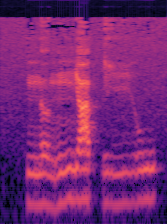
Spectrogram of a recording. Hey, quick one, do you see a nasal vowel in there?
no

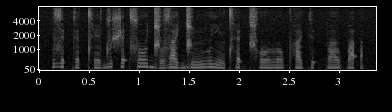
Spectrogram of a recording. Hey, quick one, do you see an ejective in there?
no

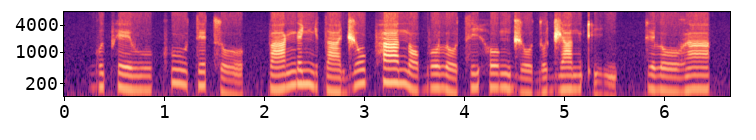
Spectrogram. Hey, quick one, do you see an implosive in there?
no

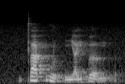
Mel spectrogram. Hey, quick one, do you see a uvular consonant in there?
no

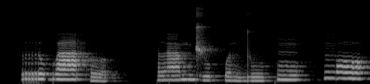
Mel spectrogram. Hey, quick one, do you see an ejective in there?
no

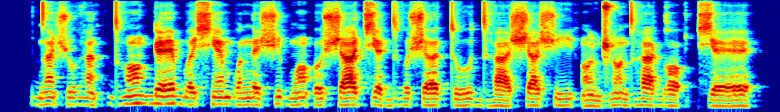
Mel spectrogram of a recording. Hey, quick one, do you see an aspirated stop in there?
no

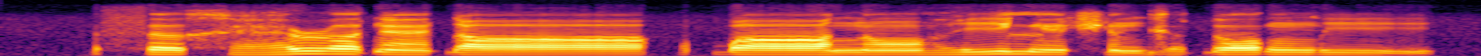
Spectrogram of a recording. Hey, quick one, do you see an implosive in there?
yes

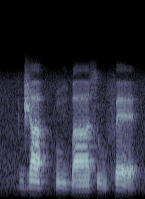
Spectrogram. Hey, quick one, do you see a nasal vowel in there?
yes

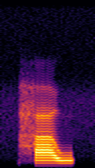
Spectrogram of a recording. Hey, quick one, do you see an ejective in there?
no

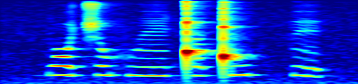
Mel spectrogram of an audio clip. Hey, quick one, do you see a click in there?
yes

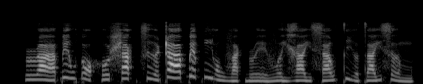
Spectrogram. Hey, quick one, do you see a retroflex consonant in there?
yes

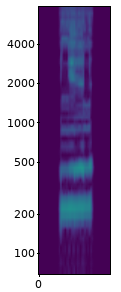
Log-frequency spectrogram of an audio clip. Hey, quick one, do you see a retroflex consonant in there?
no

